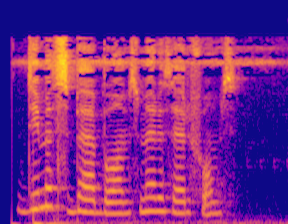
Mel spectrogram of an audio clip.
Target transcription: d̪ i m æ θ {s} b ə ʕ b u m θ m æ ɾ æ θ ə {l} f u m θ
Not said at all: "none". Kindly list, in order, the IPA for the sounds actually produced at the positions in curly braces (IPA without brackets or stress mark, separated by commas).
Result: s, ɾ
